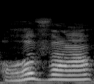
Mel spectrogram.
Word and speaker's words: Revin: C'est comme ça qu'on prononce à Arvin. On ne dit pas revin, comme tout le monde le dit en normal, mais en patois d'Arvin, ben on dit Arvin.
